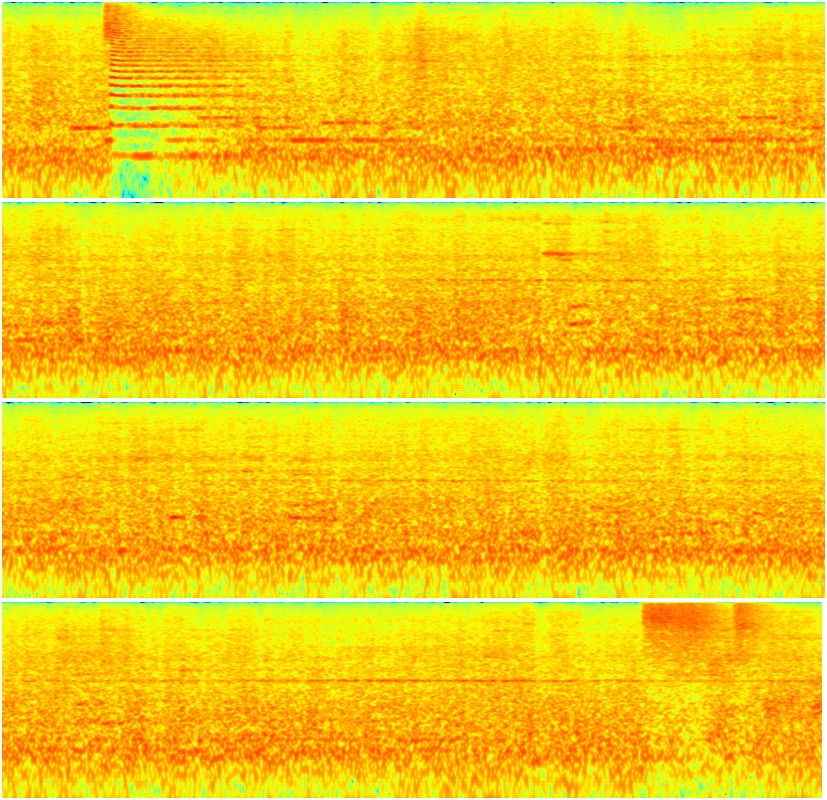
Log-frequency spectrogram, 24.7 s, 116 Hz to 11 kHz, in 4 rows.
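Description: A Hankyu 3300-series commuter train pulls slowly into an underground station platform, with steady rumbling wheel and running noise echoing in the tunnel. A short burst of hiss comes near the end as the train draws to a stop.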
